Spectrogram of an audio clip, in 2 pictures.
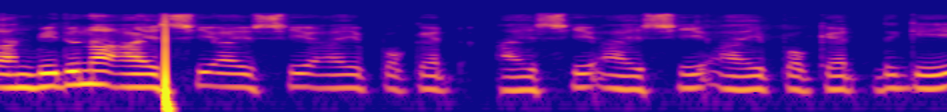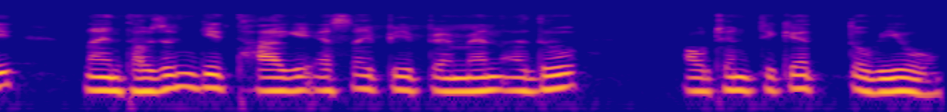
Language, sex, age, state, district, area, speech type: Manipuri, male, 45-60, Manipur, Churachandpur, rural, read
